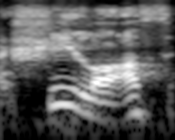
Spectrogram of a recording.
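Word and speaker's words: Silovs: the Smith or uh shiloff is his name that's the pronunciation I've been told so um you're going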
